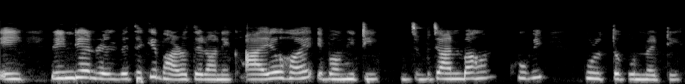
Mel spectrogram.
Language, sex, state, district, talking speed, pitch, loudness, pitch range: Bengali, female, West Bengal, Jalpaiguri, 140 wpm, 250 Hz, -14 LUFS, 235-280 Hz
